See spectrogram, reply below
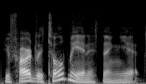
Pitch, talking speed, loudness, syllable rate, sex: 130 Hz, 245 wpm, -19 LUFS, 7.5 syllables/s, male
